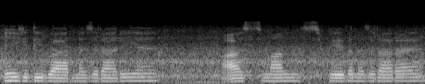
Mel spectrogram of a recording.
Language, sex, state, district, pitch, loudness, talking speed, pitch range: Hindi, female, Chandigarh, Chandigarh, 155 Hz, -18 LUFS, 170 wpm, 150-160 Hz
